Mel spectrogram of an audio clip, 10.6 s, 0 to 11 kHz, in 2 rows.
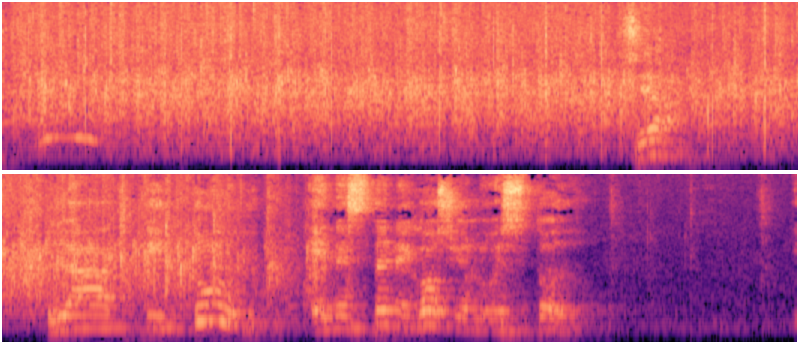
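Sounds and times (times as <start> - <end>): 
large audience applauding: 0.0 - 7.5
person whistling or cheering: 0.2 - 0.7
speech: 4.2 - 4.7, 5.6 - 9.2.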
